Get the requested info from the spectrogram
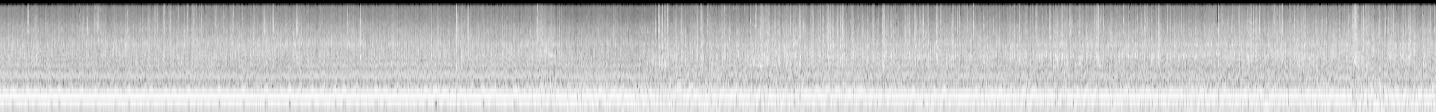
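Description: Sport motorcycle riding at speed on a race track, picked up by a bike-mounted action camera: a loud, steady low drone mixed with noise that does not let up.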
